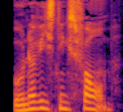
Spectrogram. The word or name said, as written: undervisningsform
